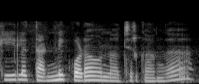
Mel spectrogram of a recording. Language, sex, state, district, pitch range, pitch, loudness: Tamil, female, Karnataka, Bangalore, 175-215 Hz, 195 Hz, -19 LUFS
